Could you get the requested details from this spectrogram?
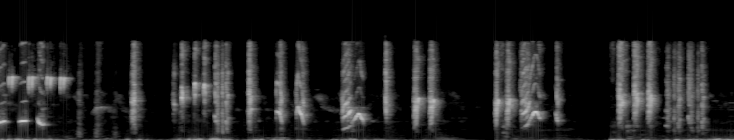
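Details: Konin (purple-throated sunbird) song variations, used to get other birds singing: thin, very high chips and short sweeping whistles in quick bursts, with brief pauses and low dull thumps underneath.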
